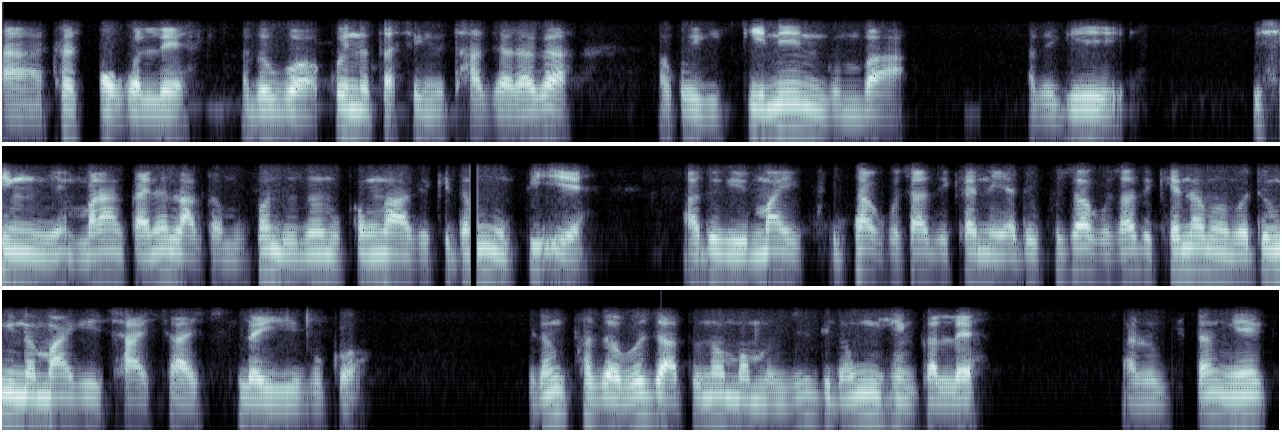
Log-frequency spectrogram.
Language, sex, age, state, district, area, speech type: Manipuri, male, 45-60, Manipur, Kangpokpi, urban, conversation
